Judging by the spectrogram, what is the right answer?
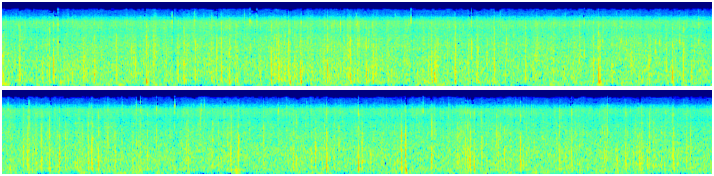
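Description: Steady rain pattering on the tarp overhead: a dense, even hiss of many small drop impacts.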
